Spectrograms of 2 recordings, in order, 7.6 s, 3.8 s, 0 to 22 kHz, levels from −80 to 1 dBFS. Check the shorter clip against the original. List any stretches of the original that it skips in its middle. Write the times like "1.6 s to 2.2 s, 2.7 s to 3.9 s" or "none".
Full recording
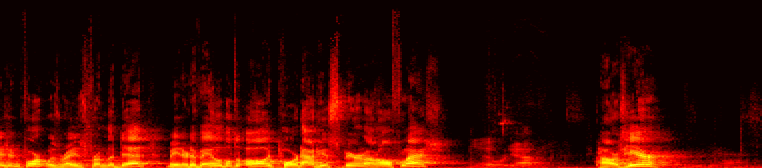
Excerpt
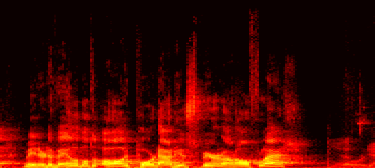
none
